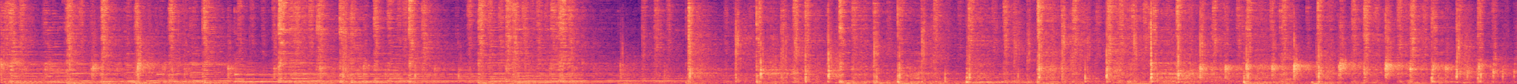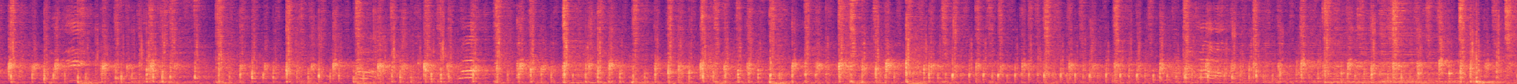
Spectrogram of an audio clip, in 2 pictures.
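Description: Live flamenco music with guitar: held notes for the first seven seconds or so, then fast, dense percussive tapping from a flamenco dancer's footwork (zapateado) on the stage floor over the music.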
